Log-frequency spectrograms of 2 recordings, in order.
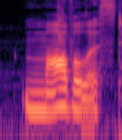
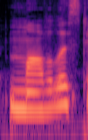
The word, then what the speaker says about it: Mavalus: It's called Marvelous Tape. It's spelled M-A-V-A-L-U-S, like marvelous, but with a mauve.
